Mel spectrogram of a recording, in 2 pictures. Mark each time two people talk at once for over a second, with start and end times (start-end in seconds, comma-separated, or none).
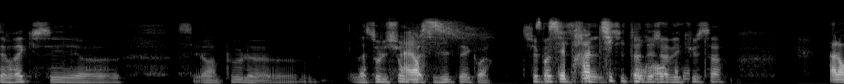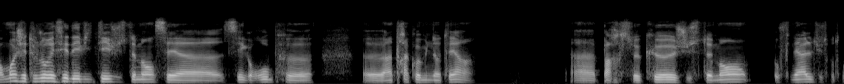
4.0-7.0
